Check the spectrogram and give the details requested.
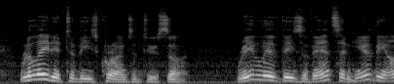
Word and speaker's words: Tucson: That's Tucson, well, spelled like Tucson, Tucson, put the word "the" in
